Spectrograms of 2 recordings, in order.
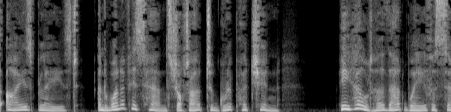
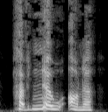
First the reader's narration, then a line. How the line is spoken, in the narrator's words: she nearly spat out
